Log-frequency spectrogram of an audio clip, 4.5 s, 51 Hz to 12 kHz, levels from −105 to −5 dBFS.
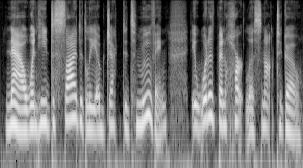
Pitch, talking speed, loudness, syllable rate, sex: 195 Hz, 200 wpm, -20 LUFS, 5.4 syllables/s, female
